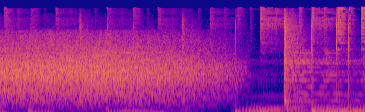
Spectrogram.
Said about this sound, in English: Here come the Addicts, down to our left-hand side. And you can hear the applause that greets them as they hit the valley surface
